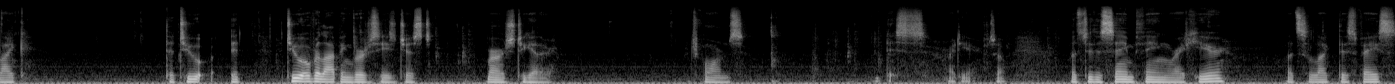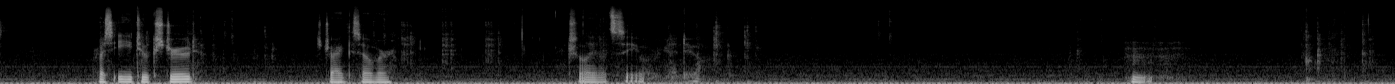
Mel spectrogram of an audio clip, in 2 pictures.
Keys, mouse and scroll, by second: 1.7 click, 1.7 a, 3.5 KP_5, 4.5 a, 7.6 KP_5, 9.9 a, 10.2 a, 11.8 b, 13.3 g, 14.9 click, 15.9 e, 16.4 g, 20.5 a, 20.8 a, 21.1 Tab, 21.4 g, 27.1 Tab.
